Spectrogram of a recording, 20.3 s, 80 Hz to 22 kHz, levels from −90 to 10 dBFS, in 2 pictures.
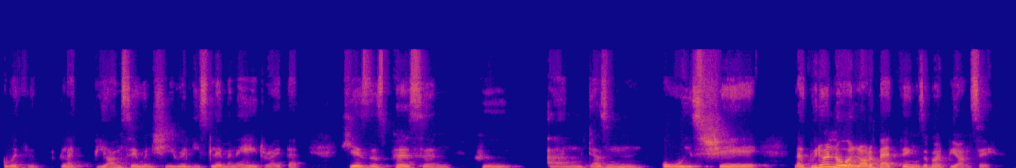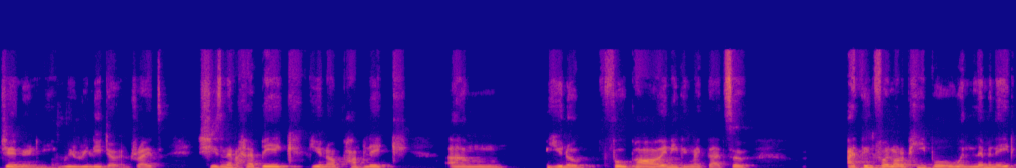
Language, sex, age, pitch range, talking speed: English, female, 20-39, 160-195 Hz, 175 wpm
